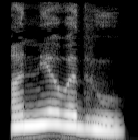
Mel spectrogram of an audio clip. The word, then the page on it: ಅನ್ಯವಧು: Kannada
